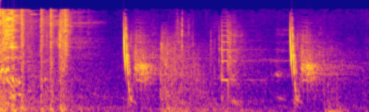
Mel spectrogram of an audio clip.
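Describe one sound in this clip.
A heavy metal robot crashes to the ground with loud clanking thuds.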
